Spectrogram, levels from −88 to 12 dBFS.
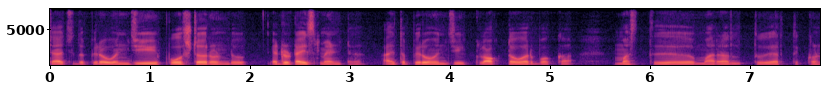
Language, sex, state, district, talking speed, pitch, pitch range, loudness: Tulu, male, Karnataka, Dakshina Kannada, 125 wpm, 110 Hz, 100-115 Hz, -21 LUFS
